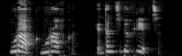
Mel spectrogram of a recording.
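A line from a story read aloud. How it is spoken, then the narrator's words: Shouted. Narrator (Russian): крикнула ей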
